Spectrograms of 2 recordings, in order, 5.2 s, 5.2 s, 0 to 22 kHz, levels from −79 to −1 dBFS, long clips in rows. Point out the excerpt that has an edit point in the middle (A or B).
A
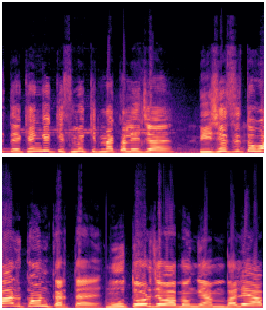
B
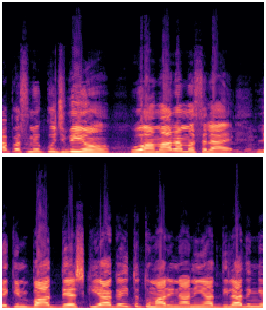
A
